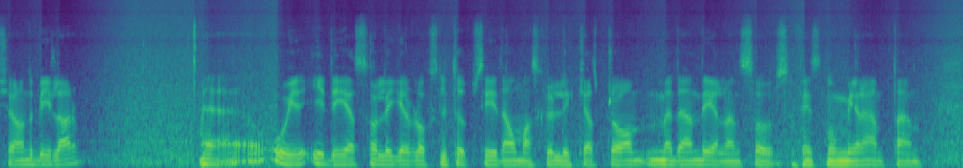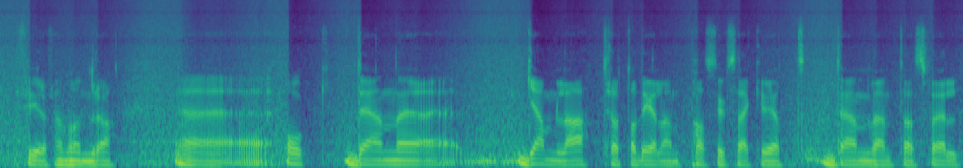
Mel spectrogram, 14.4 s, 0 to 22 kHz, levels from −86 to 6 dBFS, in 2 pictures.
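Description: Gain pumping runs through the whole clip, a gain swing of around 20 dB, with the room noise sitting about 28 dB below the speech. The likely cause is input gain set far too high, with a fast limiter clamping each peak.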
